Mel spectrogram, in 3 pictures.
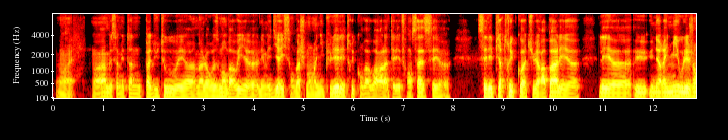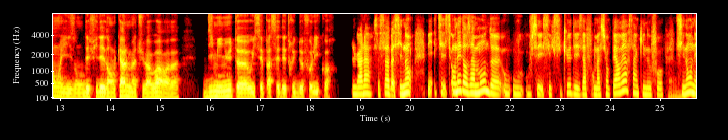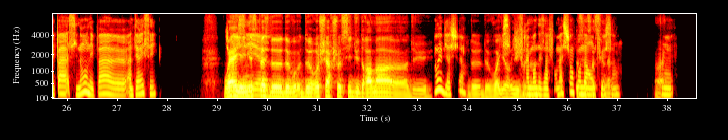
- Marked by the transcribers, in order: other background noise; tapping
- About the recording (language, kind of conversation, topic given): French, unstructured, Qu’est-ce qui te choque encore malgré ton âge ?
